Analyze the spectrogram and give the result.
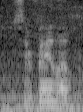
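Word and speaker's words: Cervélo: Is that how you pronounce it? Yep, Cervelo.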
